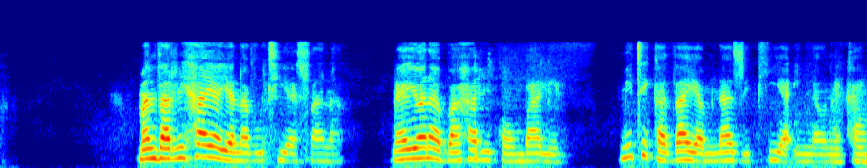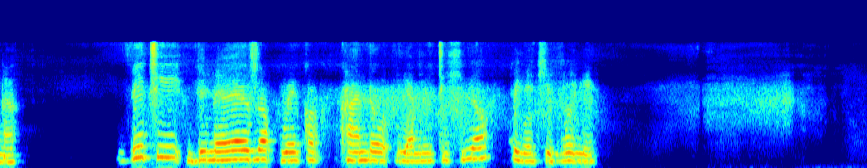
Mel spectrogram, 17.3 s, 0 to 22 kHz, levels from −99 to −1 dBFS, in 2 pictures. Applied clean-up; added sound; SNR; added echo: neural mask model Resemble Enhance denoiser.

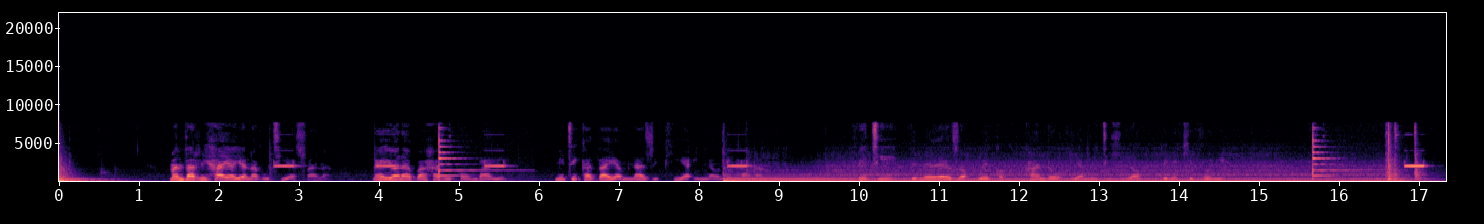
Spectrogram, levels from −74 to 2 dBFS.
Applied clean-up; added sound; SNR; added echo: none; Acoustic guitar + Microwave oven; -1 dB; none.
